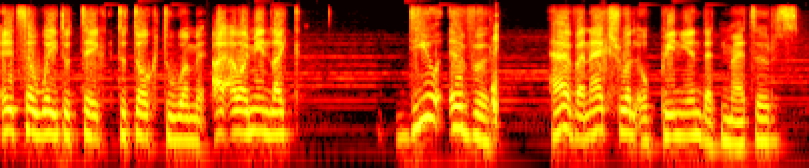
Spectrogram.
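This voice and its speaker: A man's voice: a little high, measured pace, natural voice. A man voicing a cocky, crude, combative young cartoon hedgehog in an improvised comedy fan dub. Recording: music behind the voice.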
